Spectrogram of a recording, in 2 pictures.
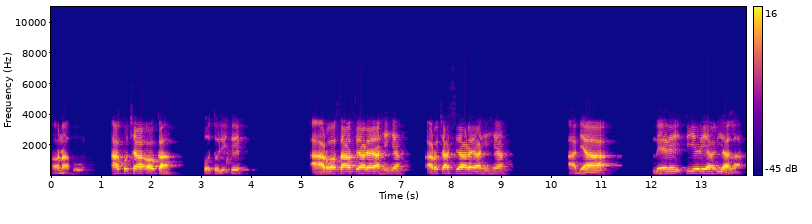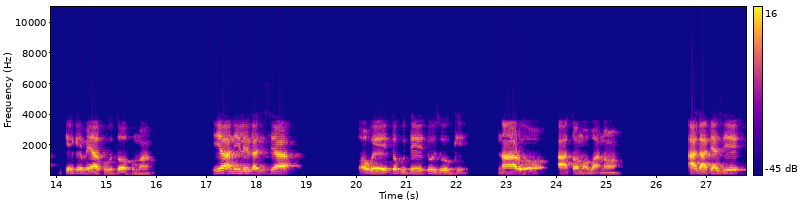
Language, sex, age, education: Igbo, male, 15-29, primary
